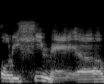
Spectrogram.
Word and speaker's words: Orihime: Yeah, it's actually pronounced Orihime, which is Japanese.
